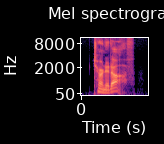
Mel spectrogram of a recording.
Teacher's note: It doesn't sound like three separate words at all. It sounds like one word. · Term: linking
